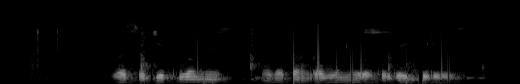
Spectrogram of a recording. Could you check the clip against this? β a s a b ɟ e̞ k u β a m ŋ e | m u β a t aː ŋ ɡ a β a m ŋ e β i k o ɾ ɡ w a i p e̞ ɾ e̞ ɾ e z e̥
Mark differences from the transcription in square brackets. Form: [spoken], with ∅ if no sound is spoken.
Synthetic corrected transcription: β a s a b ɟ e̞ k u β a m ŋ e | m u β a t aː ŋ ɡ a β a m [ɲ] e β [a] k o ɾ ɡ w a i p e̞ ɾ e̞ ɾ e z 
